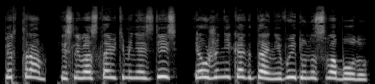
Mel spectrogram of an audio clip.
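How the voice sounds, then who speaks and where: A man's voice: fast, a little mellow, dry recording, clean studio sound. A man putting on a frantic young heroine. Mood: pleading. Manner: high, desperate pleading. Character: young female heroine, frightened, defiant.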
